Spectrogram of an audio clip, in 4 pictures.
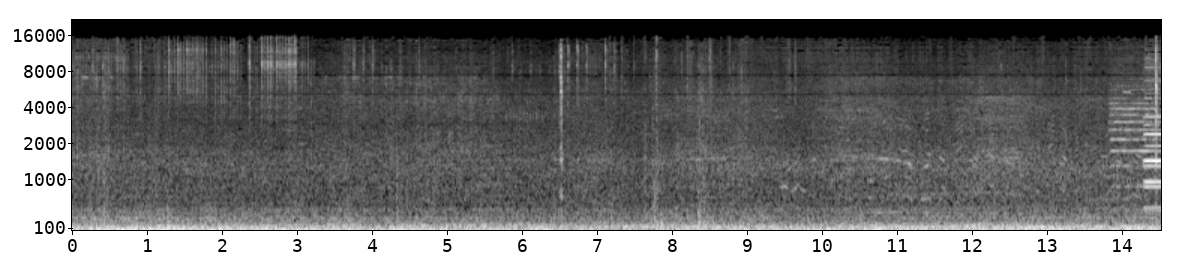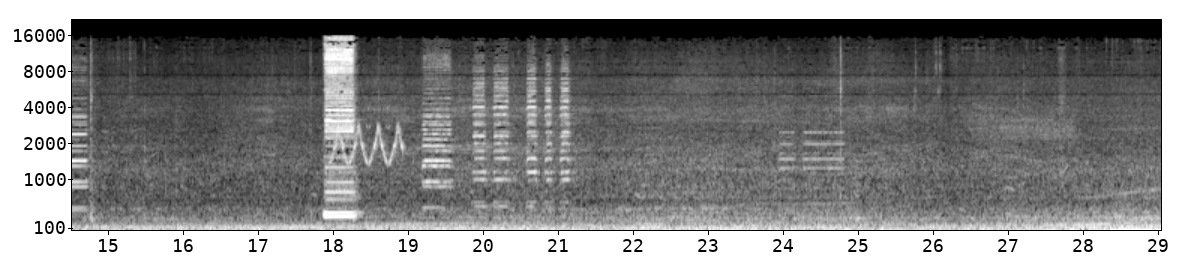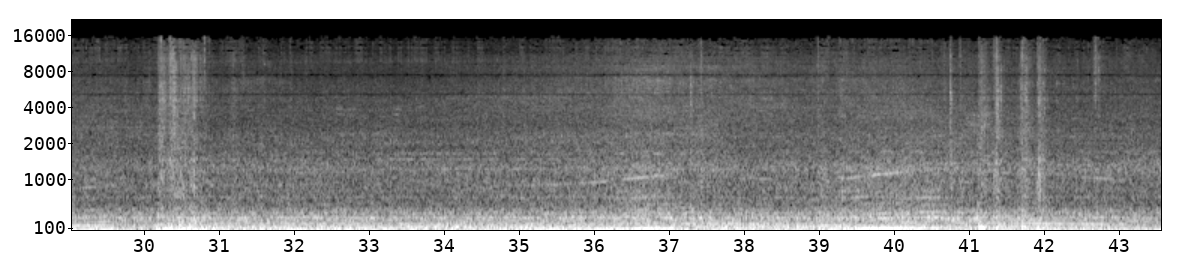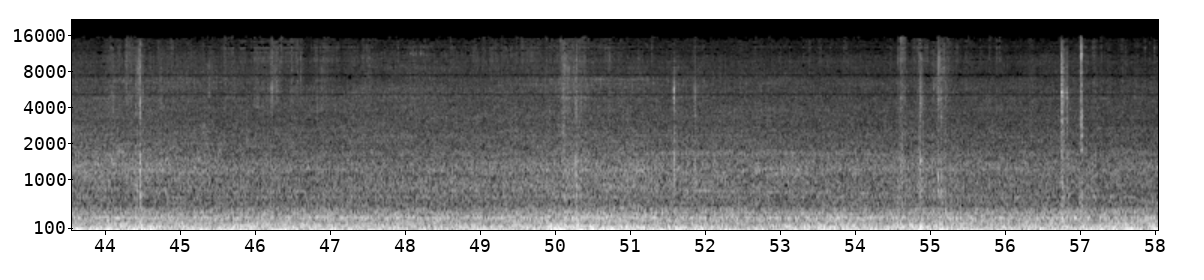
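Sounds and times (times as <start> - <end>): car engine rumble: 0.0 - 58.0
road noise inside car: 0.0 - 58.0.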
